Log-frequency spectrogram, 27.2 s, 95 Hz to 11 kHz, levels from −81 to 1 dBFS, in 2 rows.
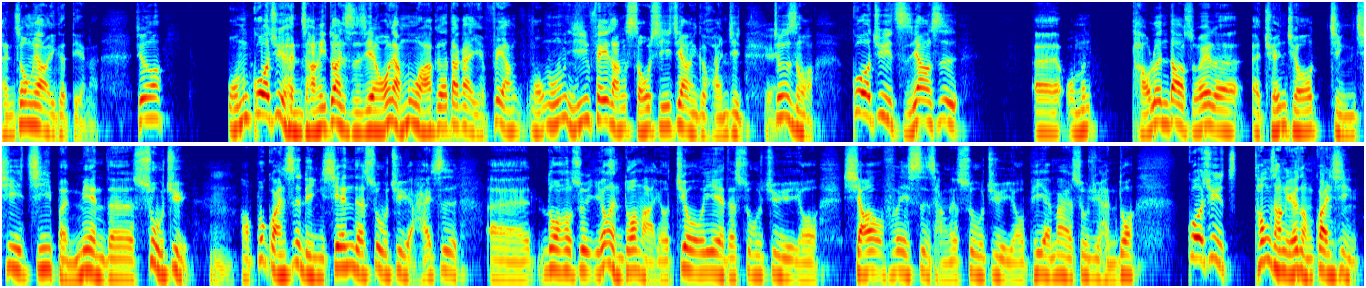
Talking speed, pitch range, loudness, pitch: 275 characters per minute, 125-170 Hz, -17 LUFS, 150 Hz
